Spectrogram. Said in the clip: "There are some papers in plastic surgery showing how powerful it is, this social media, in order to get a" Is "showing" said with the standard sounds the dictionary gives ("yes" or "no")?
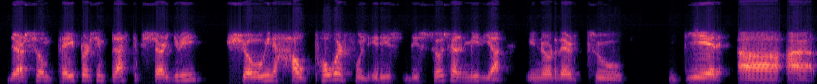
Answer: yes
